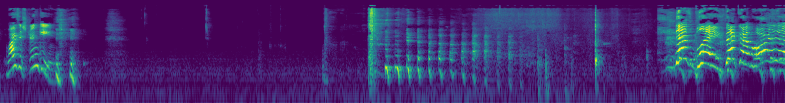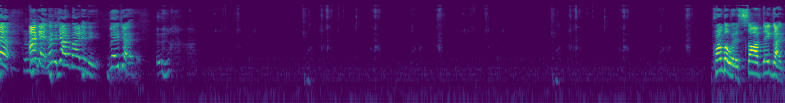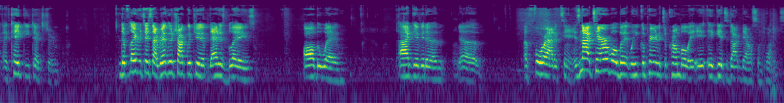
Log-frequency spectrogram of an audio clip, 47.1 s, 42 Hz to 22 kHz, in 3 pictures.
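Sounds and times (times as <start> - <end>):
chewing with soft crunches: 4.0 - 7.4, 19.2 - 29.8.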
